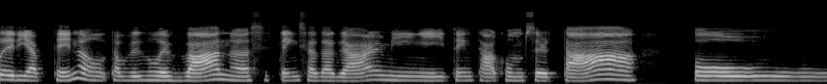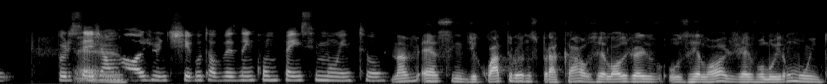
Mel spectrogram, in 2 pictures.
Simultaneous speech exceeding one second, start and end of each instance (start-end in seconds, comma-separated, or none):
none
